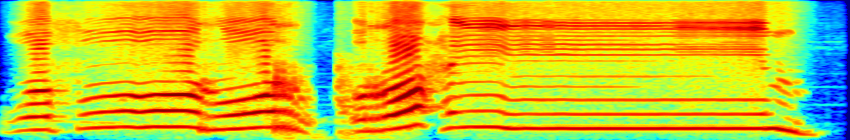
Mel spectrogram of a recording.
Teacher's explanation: لام اور رو پر بغیر غنہ کے ادغام ہوگا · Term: ادغام بلا غنہ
